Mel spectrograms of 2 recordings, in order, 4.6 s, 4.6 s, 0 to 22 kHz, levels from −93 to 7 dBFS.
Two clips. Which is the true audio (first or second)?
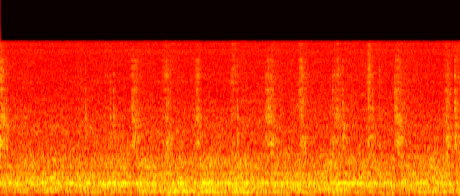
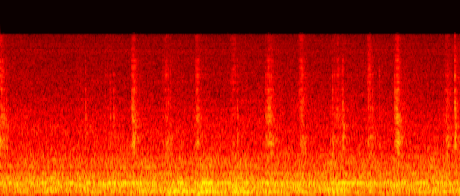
second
